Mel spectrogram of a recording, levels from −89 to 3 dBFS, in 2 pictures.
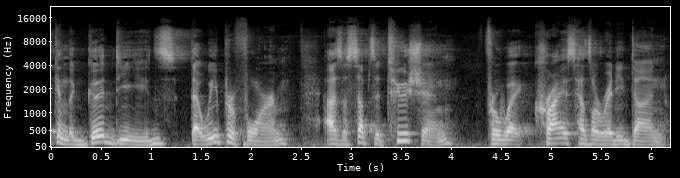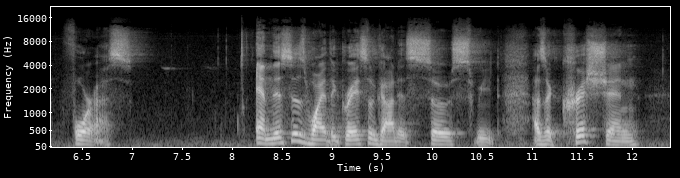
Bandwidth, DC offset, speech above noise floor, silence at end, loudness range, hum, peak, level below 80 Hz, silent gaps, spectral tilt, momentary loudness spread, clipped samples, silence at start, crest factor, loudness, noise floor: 14.5 kHz; under 0.1%; 31 dB; 0.3 s; 2 LU; none; 0 dBFS; -54 dBFS; none; -4 dB/octave; 12 LU; under 0.1%; 0 s; 20 dB; -19 LUFS; -50 dBFS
